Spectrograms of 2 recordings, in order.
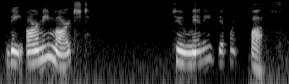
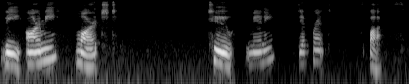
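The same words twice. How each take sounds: First: Slow, clear dictation pace. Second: Very slow, word by word dictation. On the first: Teacher dictating a sentence slowly for students to echo. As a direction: say each word slowly so students can write it. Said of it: "echo me". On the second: Teacher dictating the sentence word by word for writing. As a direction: space the words out so they can be written down. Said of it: "This goes on number one". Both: Shown as a demonstration.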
